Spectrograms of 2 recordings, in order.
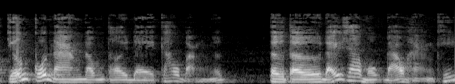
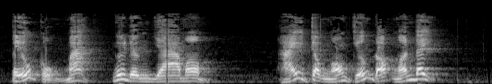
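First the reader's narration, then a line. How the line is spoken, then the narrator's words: Shrill woman's shout. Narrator (Vietnamese): Hắc Phụng Hoàng, hét lên lanh lảnh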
